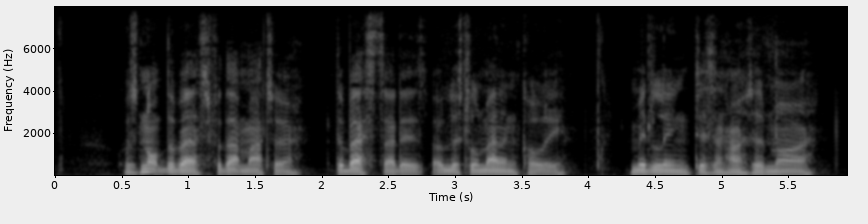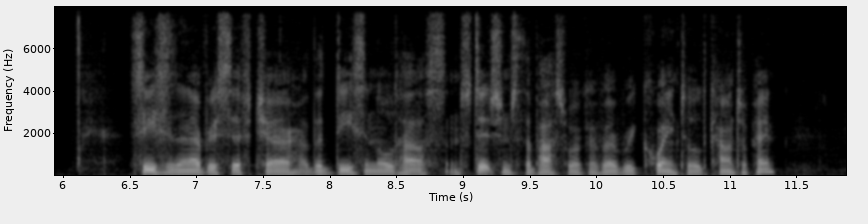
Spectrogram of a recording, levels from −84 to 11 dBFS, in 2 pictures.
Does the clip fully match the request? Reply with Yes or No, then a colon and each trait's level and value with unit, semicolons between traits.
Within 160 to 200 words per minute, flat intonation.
Yes: average, 190 wpm; narrow, 2.0 semitones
